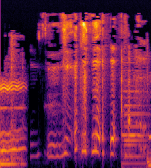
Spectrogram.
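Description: A sung music track cuts off shortly in, followed by about a second of a baby's laughter. A new music track with keyboard notes starts near the end.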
